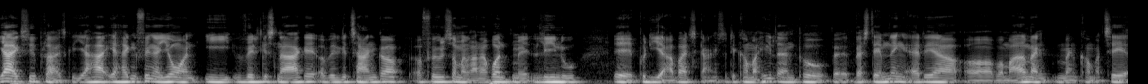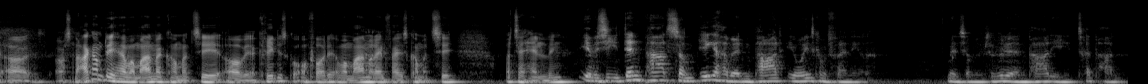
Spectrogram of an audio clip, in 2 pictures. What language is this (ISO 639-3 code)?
dan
